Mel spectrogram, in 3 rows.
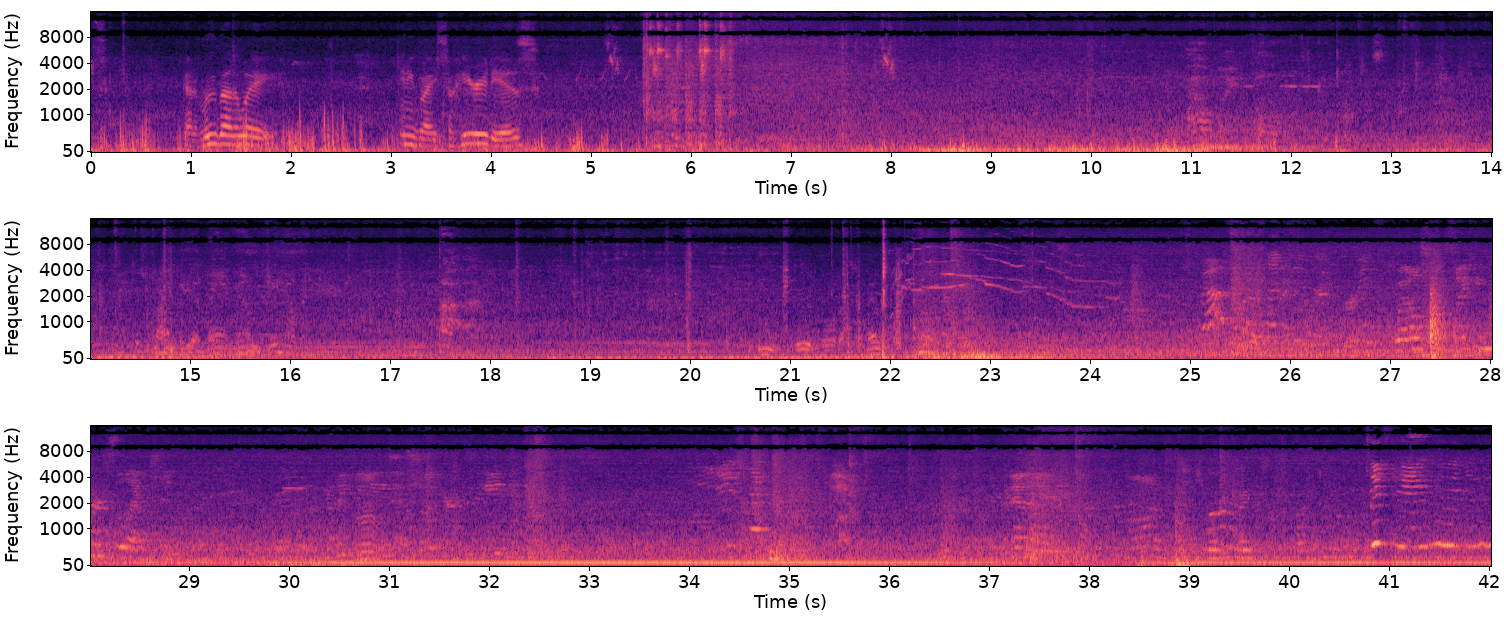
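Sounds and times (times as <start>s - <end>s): busy shop hum: 0.0s - 42.0s
low uneven rumble: 6.3s - 42.0s
child babbling and calling out: 40.8s - 42.0s.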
